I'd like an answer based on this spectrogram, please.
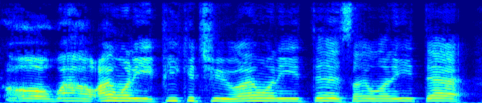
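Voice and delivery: high-pitched imitation of an excited child; gushing little-kid voice, high throughout. Kids at the birthday party begging for cake, excited mock kid voice. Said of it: "the kid's like".

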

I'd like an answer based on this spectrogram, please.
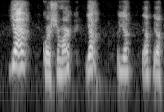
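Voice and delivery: mock Laura ending on yeah; imitating Laura. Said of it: "she always ends it with a comma".

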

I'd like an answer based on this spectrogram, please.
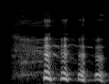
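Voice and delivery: loud booming laugh; hearty laugh. Acted. Tom laughing at the thankful hobbits, hearty. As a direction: burst into a big belly laugh. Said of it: "burst out laughing".

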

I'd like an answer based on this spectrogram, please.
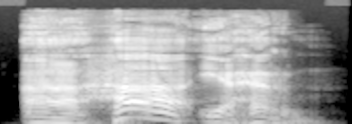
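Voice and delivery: loud, high "caught you" cry; called out. A narrator's reading. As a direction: robbers pouncing on their discovery. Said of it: "riefen sie".

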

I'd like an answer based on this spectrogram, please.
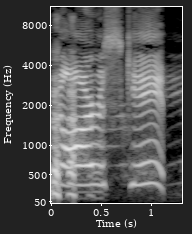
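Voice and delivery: slow, drawn-out mock Australian Nar Escape; Australian accent. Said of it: "does that mean we have Nar Escape?".

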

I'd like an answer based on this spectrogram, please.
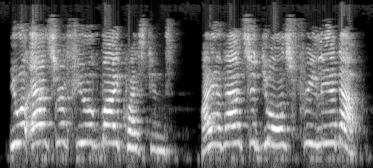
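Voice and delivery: high, poised noblewoman's voice; composed Aes Sedai. A narrator's reading. Moiraine pressing the Wisdom, cool and high. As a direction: speak down evenly like a knowing sorceress.

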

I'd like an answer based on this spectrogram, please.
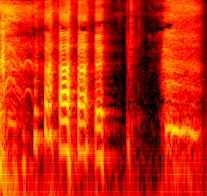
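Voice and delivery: loud high-pitched laugh; high burst of laughter. Real, not acted. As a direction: cackle at your own joke. Laughs at his own joke.

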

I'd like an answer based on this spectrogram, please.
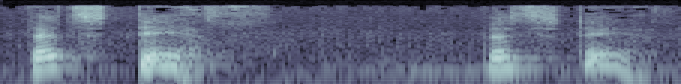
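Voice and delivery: high, pointed pronouncement; high verdict. Real, not acted. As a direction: land it up high. Preacher's verdict, repeated.

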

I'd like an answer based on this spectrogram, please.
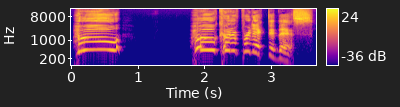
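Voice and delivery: very high, loud outraged wail; tantrum. Real, not acted. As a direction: howl it slowly in outrage. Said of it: "is throwing a tantrum".

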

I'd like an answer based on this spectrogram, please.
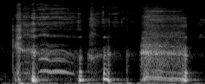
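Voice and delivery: high-pitched giggle; amused laugh. Real, not acted. Amused by his own remark.

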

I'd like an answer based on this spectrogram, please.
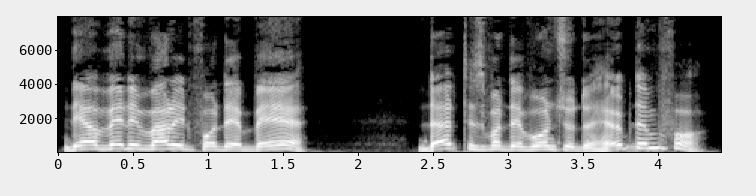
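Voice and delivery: high, lilting Indian English voice; Prabhakar's voice. A narrator's reading. Prabhakar pleading for the handlers' bear, high and earnest. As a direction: carry his worried plea high and earnest.

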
